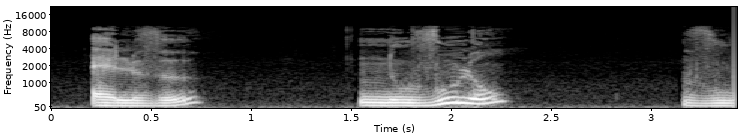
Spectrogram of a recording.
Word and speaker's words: voulons: Then for nous, classic ending, ONS, don't pronounce the S, just pronounce the on. Nous voulons. Nous voulons.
